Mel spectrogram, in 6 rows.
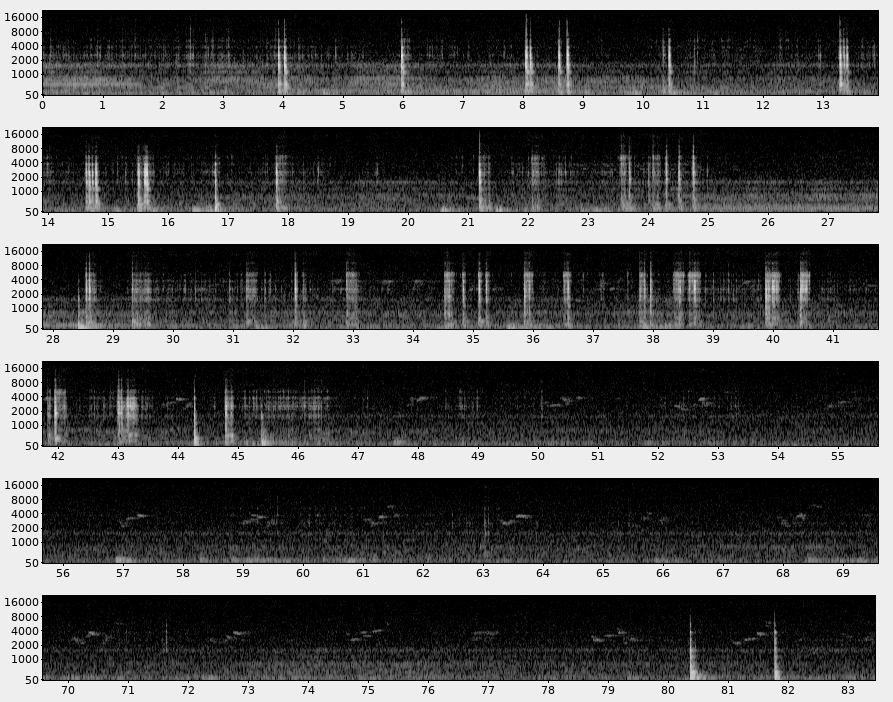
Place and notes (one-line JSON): {"title": "Linden, Randburg, South Africa - Beetles at work in the woodwork!", "date": "2016-11-06 18:30:00", "description": "Beetles coming and going to their nest in the woodwork of the patio awning. Piezo contact mics to Sony ICD-UX512", "latitude": "-26.14", "longitude": "28.00", "altitude": "1624", "timezone": "Africa/Johannesburg"}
